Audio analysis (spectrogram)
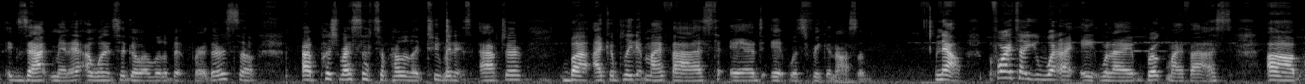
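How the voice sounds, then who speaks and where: Woman vlogger, bright tone, casual first-person storyteller who talks directly to her audience. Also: medium pitch, slight background noise. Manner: chatty, repeats phrases, addresses viewers directly.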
